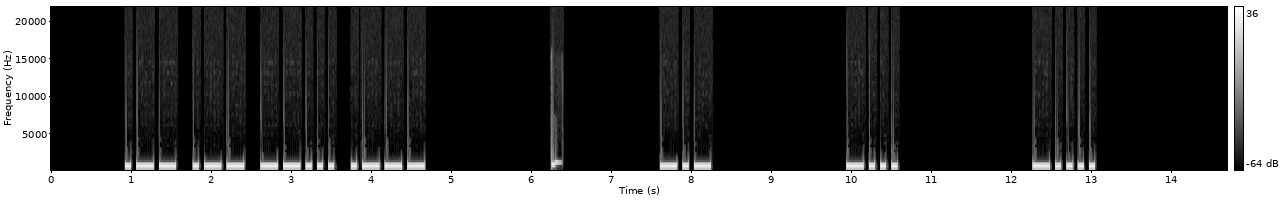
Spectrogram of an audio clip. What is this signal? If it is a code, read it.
Morse code, heard as a keyed tone, about 17 wpm, spaced as for 8 wpm, 700 Hz. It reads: WW7J KB6
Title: USA Call Signs - 8x Character Spacing - 17wpm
